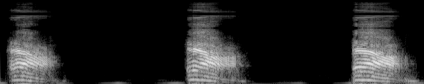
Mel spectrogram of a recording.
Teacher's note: لما بيحصل نطق الحرف العين، لسان المزمار بيرجع ايه للخلف. اع اع اع، فمخرجها خلقه هو اللي بيعمل لها ايه مكان المخرج بتاعها، هو اللي بيعمل لها التواصل بتاعها.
